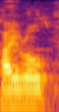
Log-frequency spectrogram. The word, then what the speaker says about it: Cairo: I live in، والقاهرة اسمها Cairo، ما نقولش على كايرو، اسمها كا مش كا، والآر منطقها رر ساوند، نقول I live in Cairo.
